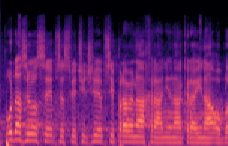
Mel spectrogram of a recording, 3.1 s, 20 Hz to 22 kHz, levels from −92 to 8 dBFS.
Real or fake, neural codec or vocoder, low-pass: fake; autoencoder, 48 kHz, 128 numbers a frame, DAC-VAE, trained on Japanese speech; 14.4 kHz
